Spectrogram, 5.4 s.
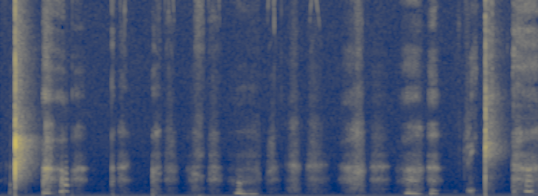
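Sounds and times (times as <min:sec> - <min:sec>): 
slap on the back of someone's neck: 0:00.1 - 0:00.5, 0:04.8 - 0:05.1.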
